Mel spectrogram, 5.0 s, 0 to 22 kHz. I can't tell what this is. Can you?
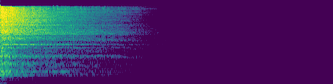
SkibaCustomHiHats1145Top1215BottomOpenEdgeShank
Sampled from custom-made 13.5 inch HiHat cymbals created by master cymbal smith Mike Skiba. The top cymbal weighs in at 1145 grams with the bottom weighing 1215 grams.This is a stick hit on the edge of the loosly opened cymbals using the shank of the stick and allowing the cymbals to "sizzle" against one another, as they are commonly played
custom, cymbal, drums, hi-hat, hihat, percussion, skiba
